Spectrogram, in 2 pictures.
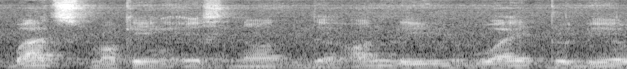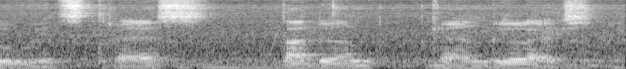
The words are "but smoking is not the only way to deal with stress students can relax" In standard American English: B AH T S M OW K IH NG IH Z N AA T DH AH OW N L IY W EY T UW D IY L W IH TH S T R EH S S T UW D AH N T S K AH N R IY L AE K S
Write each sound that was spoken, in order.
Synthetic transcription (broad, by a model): B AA T S M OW K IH NG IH S N AA T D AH OW N L IY W EY T UW D IY L W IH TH S T R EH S S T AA D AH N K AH N R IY L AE K S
